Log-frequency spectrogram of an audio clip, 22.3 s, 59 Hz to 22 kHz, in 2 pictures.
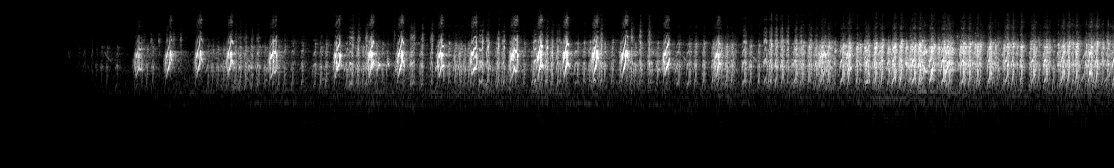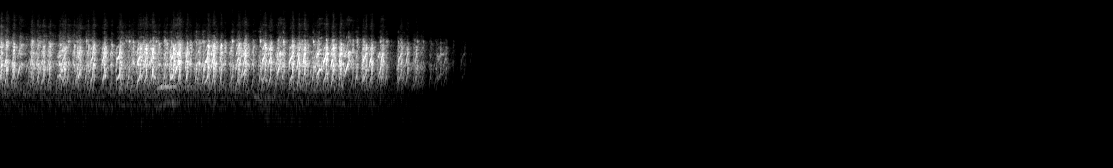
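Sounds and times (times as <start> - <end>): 
Common Bulbul calling: 0.7 - 15.9.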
